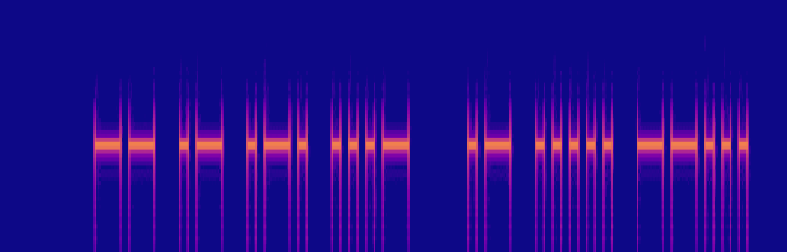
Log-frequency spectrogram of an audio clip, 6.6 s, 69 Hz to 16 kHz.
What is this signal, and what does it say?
Morse code, heard as a keyed tone, about 17 wpm, 700 Hz. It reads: MARV A57
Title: CWT Exchange 17wpm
